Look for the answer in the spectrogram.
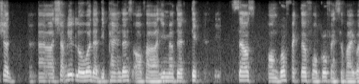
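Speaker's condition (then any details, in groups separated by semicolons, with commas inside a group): No condition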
